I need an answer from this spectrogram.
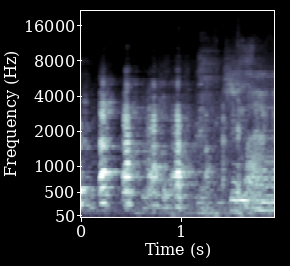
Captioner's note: laughter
